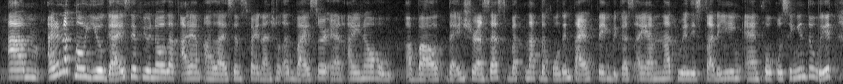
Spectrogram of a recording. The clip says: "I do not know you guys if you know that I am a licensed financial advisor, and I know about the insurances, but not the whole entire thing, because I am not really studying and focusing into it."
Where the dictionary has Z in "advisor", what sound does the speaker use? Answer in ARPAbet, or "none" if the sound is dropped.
S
